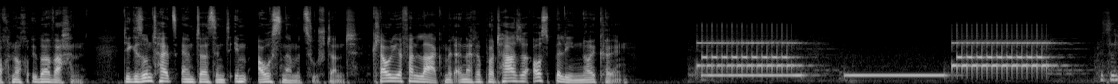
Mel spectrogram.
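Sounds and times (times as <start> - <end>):
speech: 0.0 - 6.4, 11.0 - 11.1
electronic telephones ringing at a public health office: 6.9 - 8.7, 9.5 - 10.9.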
